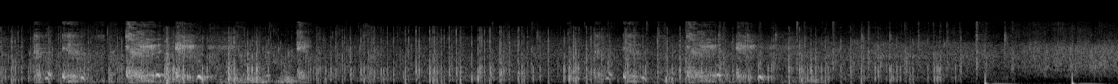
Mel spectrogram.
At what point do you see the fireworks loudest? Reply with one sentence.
The volume of the fireworks peaks at 2 seconds.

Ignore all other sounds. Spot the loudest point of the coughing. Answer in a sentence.
The volume of the coughing peaks at 1 second.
